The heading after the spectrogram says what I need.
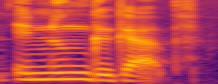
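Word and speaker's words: Ginnungagap: Um, Inongagap, that's how you pronounce it.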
